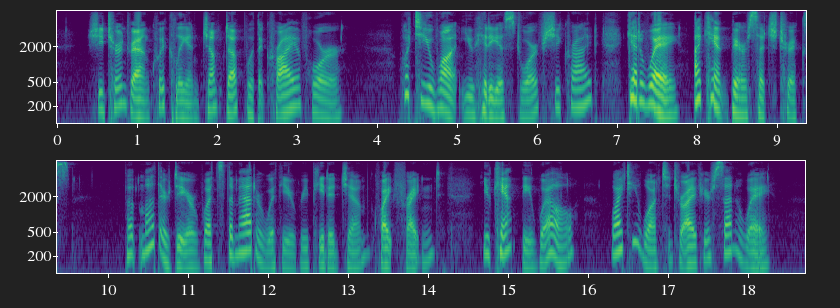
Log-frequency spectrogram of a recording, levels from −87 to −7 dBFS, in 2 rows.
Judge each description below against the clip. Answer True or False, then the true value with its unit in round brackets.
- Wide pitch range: True (8.8 semitones)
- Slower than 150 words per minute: False (170 wpm)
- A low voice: False (160 Hz)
